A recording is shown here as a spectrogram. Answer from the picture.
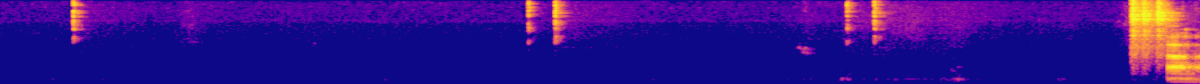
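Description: Faint, sharp computer clicks: one, then two quick pairs, as the display is switched over to a slide presentation. A man's voice says "all right" right at the end.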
